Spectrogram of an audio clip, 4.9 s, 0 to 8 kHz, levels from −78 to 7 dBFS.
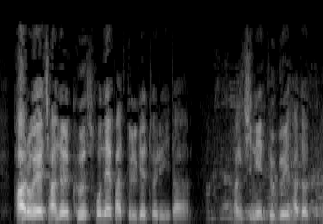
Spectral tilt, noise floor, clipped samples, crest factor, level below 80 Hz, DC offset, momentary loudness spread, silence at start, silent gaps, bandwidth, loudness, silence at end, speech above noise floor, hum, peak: -4 dB/octave; -46 dBFS; under 0.1%; 22 dB; -70 dBFS; under 0.1%; 17 LU; 0.2 s; none; 7.4 kHz; -21 LUFS; 0 s; 25 dB; none; 0 dBFS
